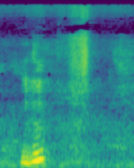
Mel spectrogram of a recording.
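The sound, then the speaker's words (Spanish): A single quick, moderately loud sneeze: a short voiced intake followed by a sharp, hissing burst, then quiet. “¡Salud!”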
